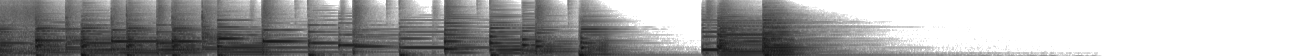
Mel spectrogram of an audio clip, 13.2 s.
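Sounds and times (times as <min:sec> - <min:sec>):
banjo Dixieland music: 0:00.0 - 0:06.2, 0:07.0 - 0:08.3.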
